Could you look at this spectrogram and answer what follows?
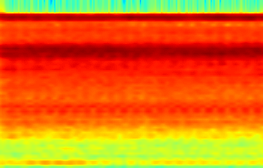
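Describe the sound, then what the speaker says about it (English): A car engine idles steadily during a cylinder balance test, a close, constant hum with a low throb and no change in pitch. "as you can hear, there's no drop in the engine's RPM"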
